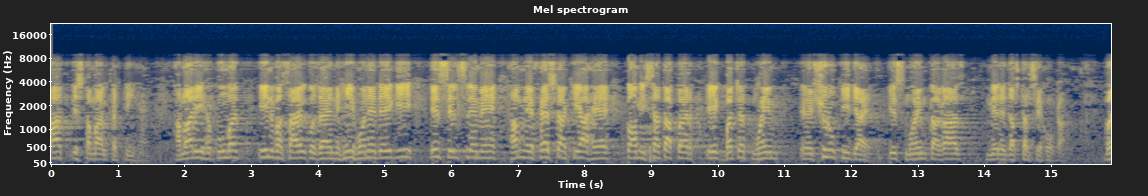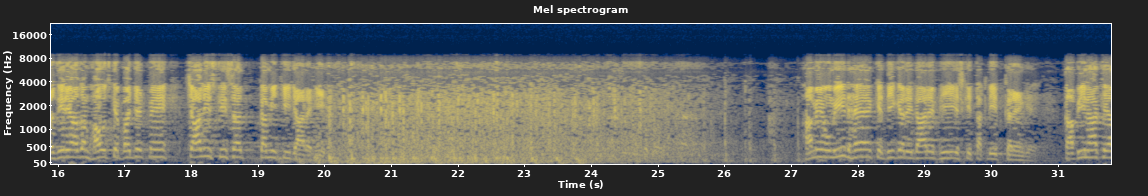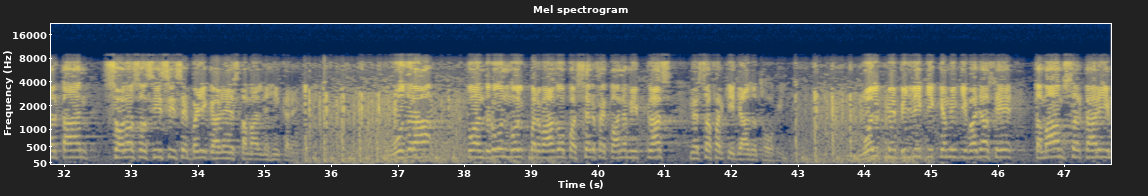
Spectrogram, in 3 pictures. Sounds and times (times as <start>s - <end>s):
Male speech, man speaking: 0.0s - 15.2s, 15.8s - 20.1s, 27.2s - 35.5s, 36.9s - 42.8s, 44.0s - 47.7s
Narration, monologue: 0.0s - 23.9s, 24.9s - 47.7s.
